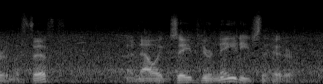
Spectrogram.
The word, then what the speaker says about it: Xavier: So Ankiel is the first out here in the 5th, and now Xavier Nady's the hitter. It's Xavier, Sarge, but it's Xavier University. The X is pronounced in Xavier's name.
